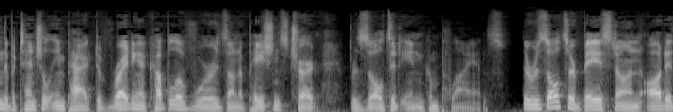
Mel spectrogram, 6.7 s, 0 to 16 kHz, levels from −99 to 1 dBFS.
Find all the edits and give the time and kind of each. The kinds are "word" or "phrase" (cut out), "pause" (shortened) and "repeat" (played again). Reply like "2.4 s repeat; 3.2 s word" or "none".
5.1 s pause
